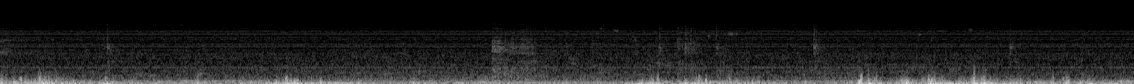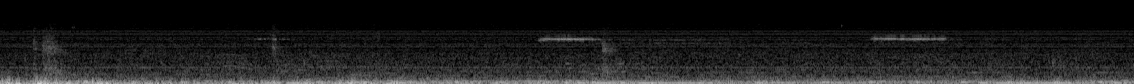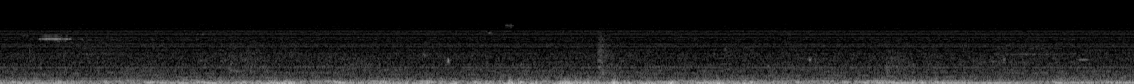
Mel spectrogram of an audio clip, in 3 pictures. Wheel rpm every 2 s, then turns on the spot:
0, 0, 0, 0, 0, 0, 0, 0, 0, 0, 0, 0, 0, 0, 0, 0, 0.
none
